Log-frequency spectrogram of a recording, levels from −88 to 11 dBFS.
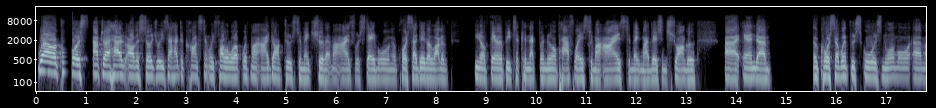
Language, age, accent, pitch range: English, 50-69, American, 130-150 Hz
